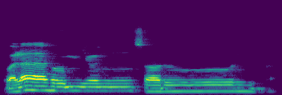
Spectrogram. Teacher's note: Yunsarun, yung tebalkan dengungnya. Yunsarun, dengung 3 harakat.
